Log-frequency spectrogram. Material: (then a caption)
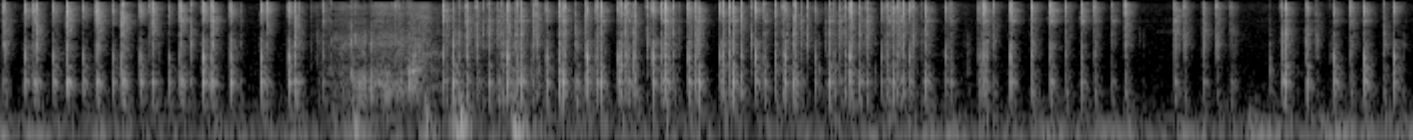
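Leather, metal. Long dark nails tap quickly on a figure skate, striking its brown leather sole and the silver metal plate that holds the steel blade. The result is a dense stream of short, dry clicks with little ring, broken near the third second by a brief rougher, smeared stretch before the rapid tapping resumes.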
